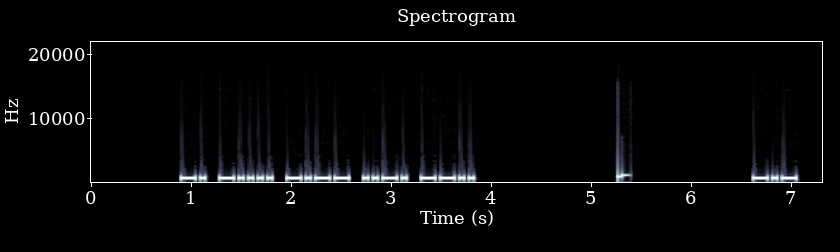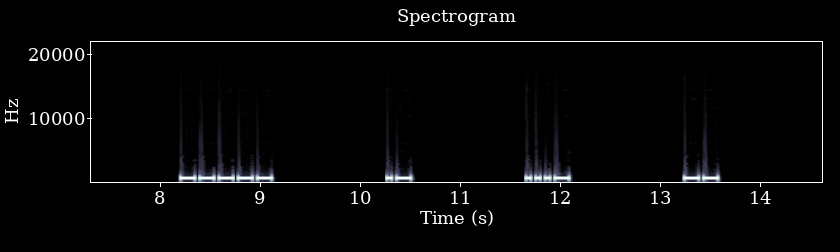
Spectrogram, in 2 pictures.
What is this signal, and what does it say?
Morse code, heard as a keyed tone, about 25 wpm, spaced as for 11 wpm, 700 Hz. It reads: N6YFZ K0AVM
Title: USA Call Signs - 5 Characters - 8x Character Spacing - 25wpm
